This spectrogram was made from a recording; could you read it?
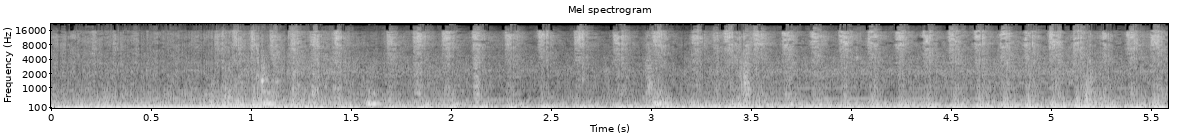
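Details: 1995 Chevrolet Camaro Z28 with LT1 V8: loud V8 with a ragged, irregular exhaust beat that stumbles and falls flat when revved; misfire and bogging, cause unknown.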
